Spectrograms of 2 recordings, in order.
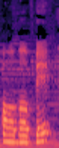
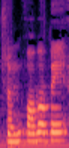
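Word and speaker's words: Au Bon Pain: a French word, so I'm pronouncing it as au bopé. It's spelled as A-U-B-O-N-P-A-I-N, and I just like applied there.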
